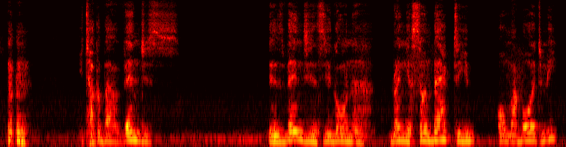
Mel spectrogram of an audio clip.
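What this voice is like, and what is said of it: Put-on Italian accent. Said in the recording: “Read some Godfather monologues, but in an Italian voice.”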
